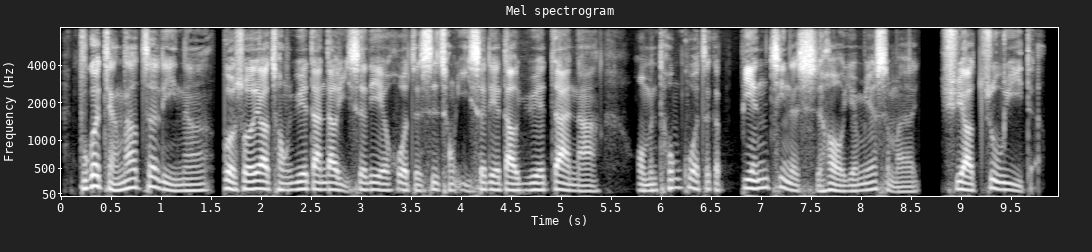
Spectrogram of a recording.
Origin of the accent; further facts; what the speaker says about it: Taiwan; 我们台湾人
